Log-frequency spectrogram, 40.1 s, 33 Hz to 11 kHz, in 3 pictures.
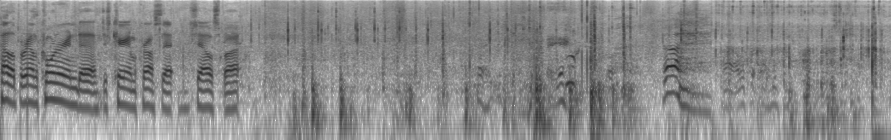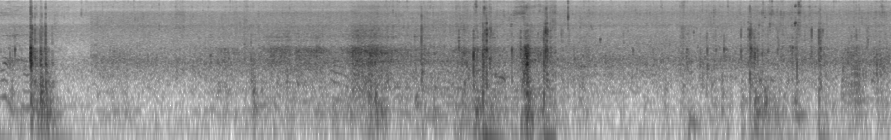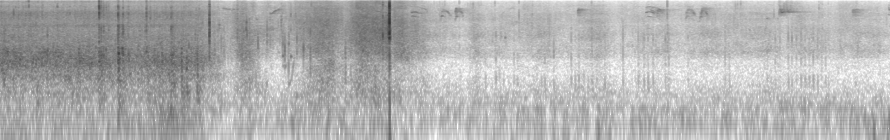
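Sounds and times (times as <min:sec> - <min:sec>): water splashing: 0:00.0 - 0:32.8
paddle knocking on hull: 0:03.4 - 0:29.9.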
